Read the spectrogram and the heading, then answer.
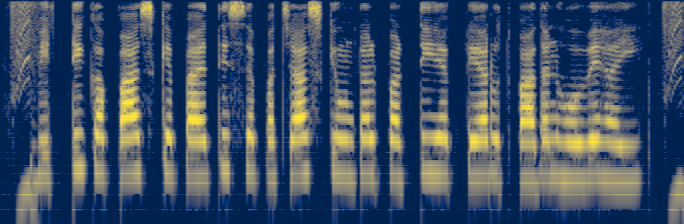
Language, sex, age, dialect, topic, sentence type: Magahi, female, 18-24, Central/Standard, agriculture, statement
